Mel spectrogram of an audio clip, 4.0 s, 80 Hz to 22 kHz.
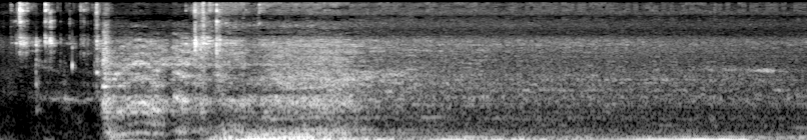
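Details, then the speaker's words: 2002 Chevy Silverado after power steering pump replacement and bleeding the system. The engine settles to a smooth low idle with no pump whine or groan: smooth and quiet, no air left. "See how smooth and quiet it is?"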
